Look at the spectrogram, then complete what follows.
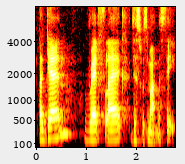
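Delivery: ordinary delivery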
